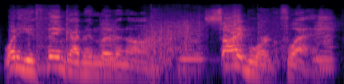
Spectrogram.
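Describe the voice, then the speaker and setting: Man playing slow, unhinged starving country boy. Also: medium pitch, very animated, music in the background. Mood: morose, pleading. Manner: clipped, repetitive, morose phrasing. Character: unhinged, famished country boy pleading with his father. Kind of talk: surreal audio drama acting.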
